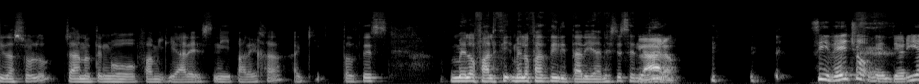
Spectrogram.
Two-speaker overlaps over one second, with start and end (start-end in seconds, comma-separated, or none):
none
